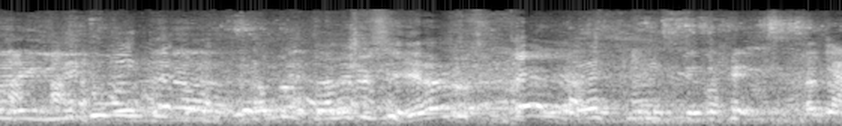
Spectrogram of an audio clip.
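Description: Speech only: men talking back and forth in stage dialogue.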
